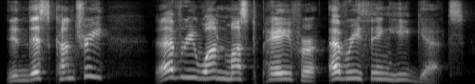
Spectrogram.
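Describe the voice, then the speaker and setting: Storybook wizard, a huge floating head played by a male reader: booming, imperious, raised pitch, slow and weighty delivery. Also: expressive, fairly bright tone. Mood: commanding, bargaining. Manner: imperious, emphatic, deliberate. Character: great disembodied wizard head, commanding, stern, terrible. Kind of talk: dramatic storybook character reading.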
